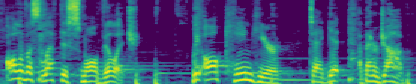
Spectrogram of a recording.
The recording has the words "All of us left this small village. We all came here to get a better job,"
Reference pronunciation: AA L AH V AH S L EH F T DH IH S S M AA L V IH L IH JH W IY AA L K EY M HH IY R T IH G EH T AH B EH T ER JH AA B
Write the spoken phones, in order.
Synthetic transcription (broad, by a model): AA L AH V AH S L EH F T DH IH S S M AA L V IH L IH JH W IY AA L K EY M HH IY R T IH G EH T AH B EH T ER JH AA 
